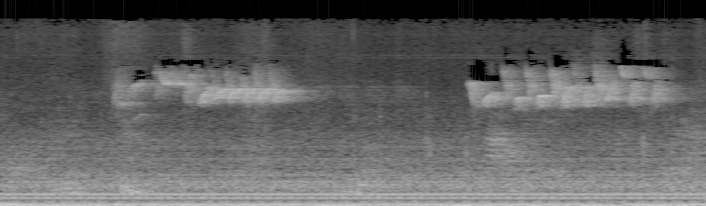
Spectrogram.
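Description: American Goldfinch song: two quick bursts of high, twittering, slurred notes, each lasting a second or two, over a steady low hum.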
